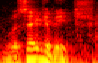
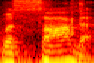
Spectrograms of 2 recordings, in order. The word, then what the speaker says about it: Wasaga Beach: of the locals say wasega beach part in nautical saga bay and people would take it upon themselves to phone into the tv stations like it was saga not was sega but anyway just like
